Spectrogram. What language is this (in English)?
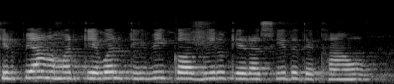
Maithili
